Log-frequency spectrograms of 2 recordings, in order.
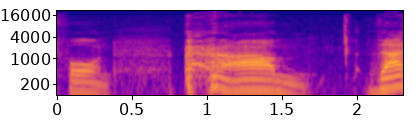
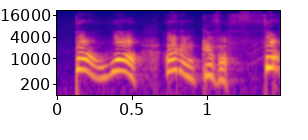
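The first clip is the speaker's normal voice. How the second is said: very high-pitched and loud voice; 12 dB louder than usual. Joking that Mickey Mouse jumps in on the awards talk: Mickey Mouse voice. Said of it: "you just got Mickey Mouse just jumping in, just like".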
